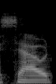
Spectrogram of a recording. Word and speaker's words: sow: She puts on her flirtatious routine, prompting the inspector to add a sow to his list. You know, rhymes with cow.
